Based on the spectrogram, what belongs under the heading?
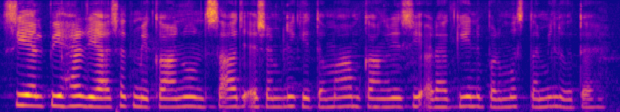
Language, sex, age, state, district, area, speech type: Urdu, female, 30-45, Bihar, Khagaria, rural, read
